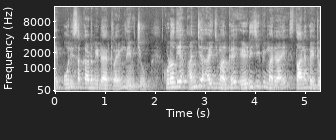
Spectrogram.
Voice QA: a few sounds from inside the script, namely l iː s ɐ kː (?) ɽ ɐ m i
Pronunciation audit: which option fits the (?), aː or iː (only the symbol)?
aː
